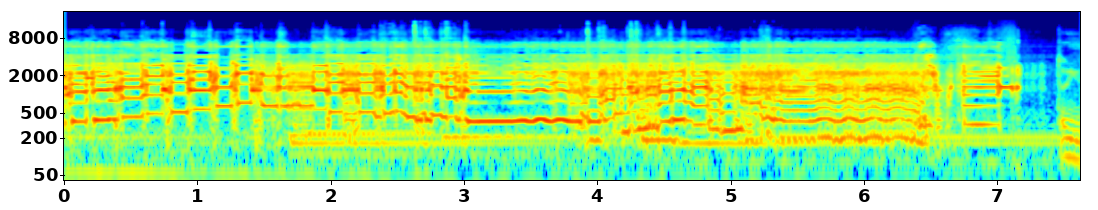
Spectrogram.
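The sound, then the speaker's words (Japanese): A heavily distorted electric guitar plays a quick run of single notes climbing through a scale, loud, with sustained gritty tones and no talking. “スケールの上をなぞるなぞるっていうかまあなぞってますわ私は。”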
